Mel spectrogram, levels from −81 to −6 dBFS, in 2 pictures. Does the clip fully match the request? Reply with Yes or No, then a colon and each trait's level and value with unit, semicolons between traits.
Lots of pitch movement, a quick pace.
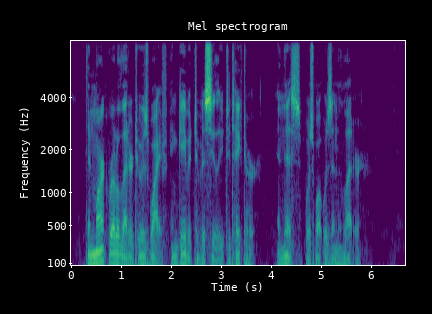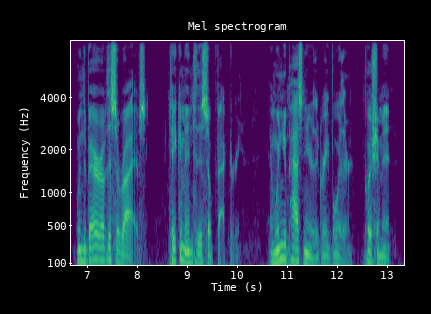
Yes: wide, 5.8 semitones; fast, 215 wpm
